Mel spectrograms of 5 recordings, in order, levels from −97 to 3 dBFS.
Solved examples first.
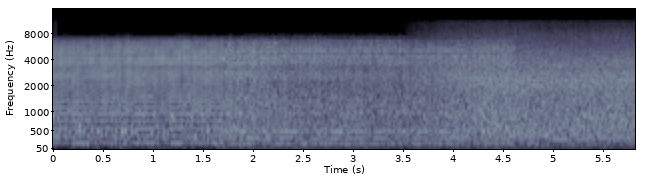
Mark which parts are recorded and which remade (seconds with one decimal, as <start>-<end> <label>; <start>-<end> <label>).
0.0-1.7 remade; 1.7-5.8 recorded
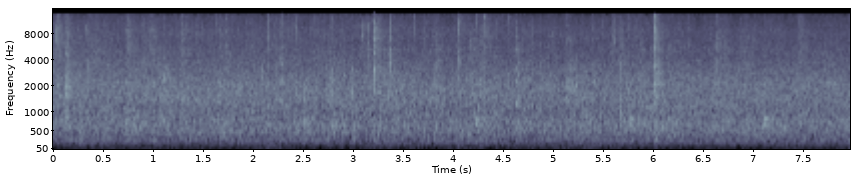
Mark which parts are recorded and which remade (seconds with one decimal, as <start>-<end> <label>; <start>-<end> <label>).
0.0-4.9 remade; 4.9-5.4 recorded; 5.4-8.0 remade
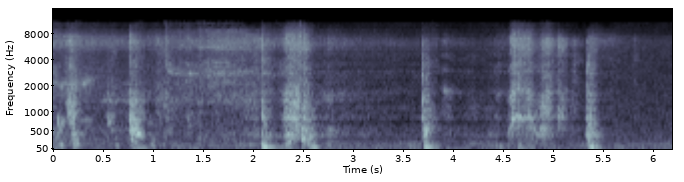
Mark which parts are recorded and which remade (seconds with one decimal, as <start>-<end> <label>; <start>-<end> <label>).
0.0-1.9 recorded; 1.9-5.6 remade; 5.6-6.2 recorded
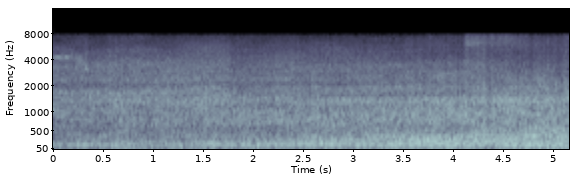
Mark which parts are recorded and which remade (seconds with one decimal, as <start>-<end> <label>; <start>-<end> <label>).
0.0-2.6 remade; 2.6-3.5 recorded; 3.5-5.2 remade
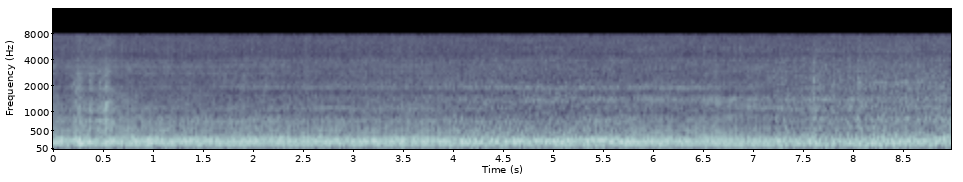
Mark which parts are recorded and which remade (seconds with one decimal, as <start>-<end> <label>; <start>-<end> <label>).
0.0-4.0 remade; 4.0-5.7 recorded; 5.7-7.2 remade; 7.2-9.0 recorded

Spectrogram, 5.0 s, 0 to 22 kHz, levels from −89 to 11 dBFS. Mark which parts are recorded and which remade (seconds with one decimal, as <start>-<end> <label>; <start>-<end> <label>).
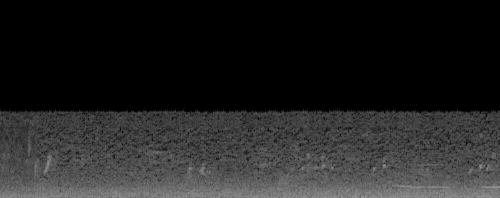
0.0-5.0 recorded

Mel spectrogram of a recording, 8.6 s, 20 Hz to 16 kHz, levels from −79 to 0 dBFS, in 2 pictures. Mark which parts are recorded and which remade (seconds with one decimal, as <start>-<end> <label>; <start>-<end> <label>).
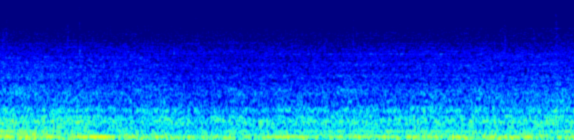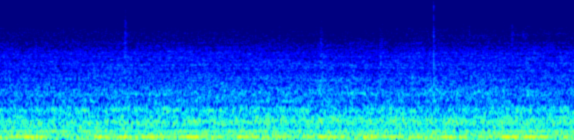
0.0-1.1 recorded; 1.1-2.3 remade; 2.3-7.0 recorded; 7.0-7.9 remade; 7.9-8.6 recorded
